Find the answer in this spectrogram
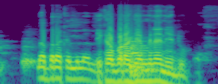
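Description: Speech: a man talking in a low voice, one continuous phrase that stops just before the end.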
